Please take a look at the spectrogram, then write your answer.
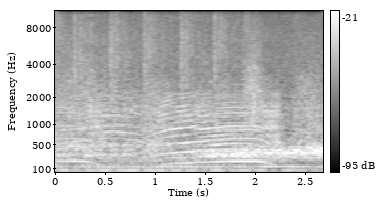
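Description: A cow in the Resident Evil 4 video game lets out a long, drawn-out moo, steady and fairly loud, over a constant low game ambience with no talking.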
